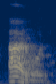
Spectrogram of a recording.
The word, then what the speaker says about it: árbol: Árbol. Si se dan cuenta o si repetitivamente lo pronuncian, árbol, ¿no? Árbol, la mayor fuerza de voz la va a llevar en AR, en la sílaba AR.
